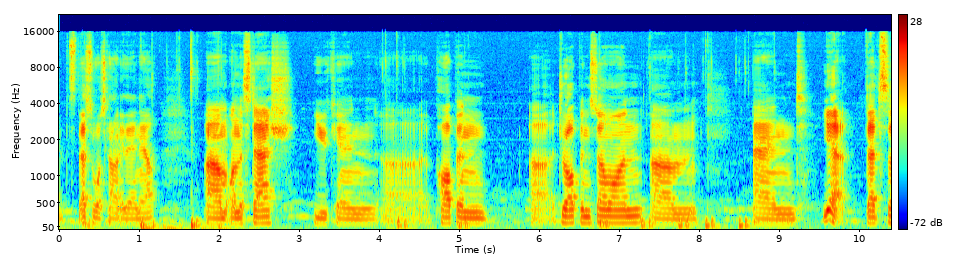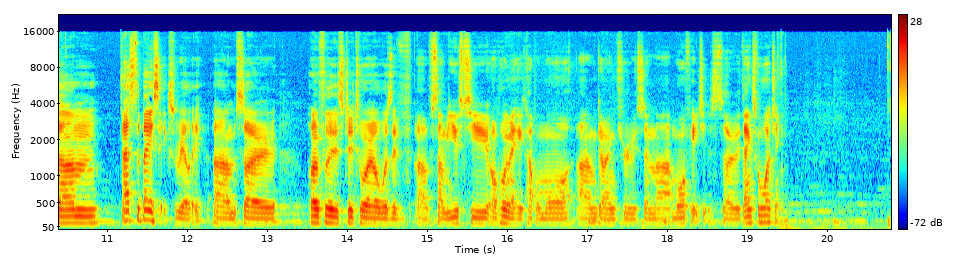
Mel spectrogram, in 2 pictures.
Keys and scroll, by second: 1.7 Right, 4.3 Down, 5.0 Up, 6.8 Down, 7.3 Up, 7.8 Left, 8.1 Left, 8.5 Left.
